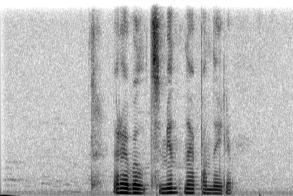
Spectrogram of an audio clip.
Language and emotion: Russian, neutral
